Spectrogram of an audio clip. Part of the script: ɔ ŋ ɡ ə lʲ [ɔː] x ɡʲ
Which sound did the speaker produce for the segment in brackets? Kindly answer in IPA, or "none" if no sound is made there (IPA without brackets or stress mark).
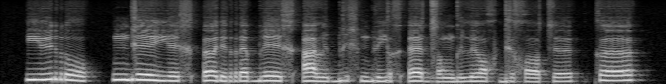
ɔː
